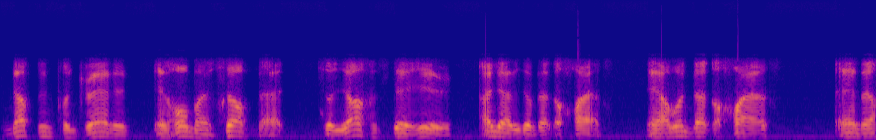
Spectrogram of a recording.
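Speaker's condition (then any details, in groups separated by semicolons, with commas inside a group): Muscular dystrophy; congenital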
